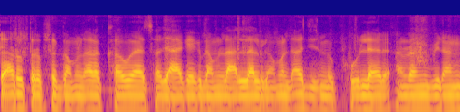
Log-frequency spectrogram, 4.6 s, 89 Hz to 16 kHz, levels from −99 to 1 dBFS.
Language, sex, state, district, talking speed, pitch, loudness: Hindi, male, Bihar, West Champaran, 235 wpm, 95 Hz, -15 LUFS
